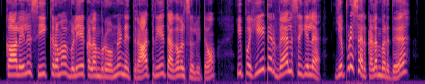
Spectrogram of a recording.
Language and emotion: Tamil, angry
